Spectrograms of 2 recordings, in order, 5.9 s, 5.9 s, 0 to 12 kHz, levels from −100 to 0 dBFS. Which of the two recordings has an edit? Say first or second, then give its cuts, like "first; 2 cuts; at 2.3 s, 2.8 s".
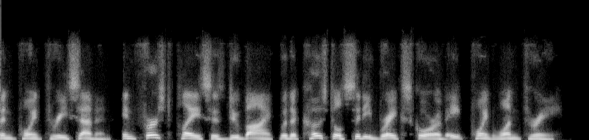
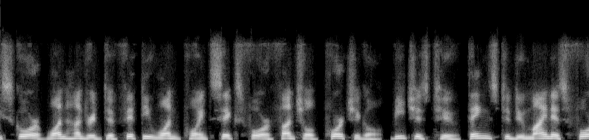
first; 2 cuts; at 1.2 s, 2.7 s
